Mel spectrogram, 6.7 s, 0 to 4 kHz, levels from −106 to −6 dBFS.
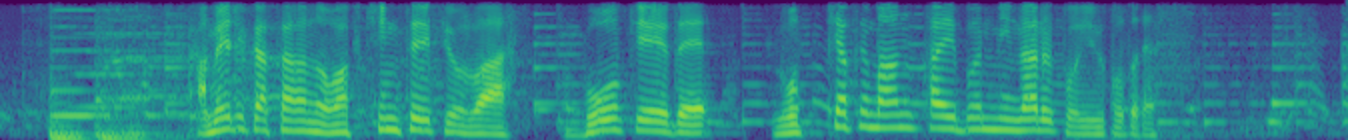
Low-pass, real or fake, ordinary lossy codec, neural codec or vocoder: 3.6 kHz; fake; none; codec, 16 kHz, 2 kbps, X-Codec, HuBERT features, trained on general audio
